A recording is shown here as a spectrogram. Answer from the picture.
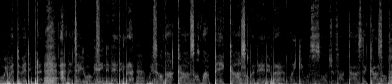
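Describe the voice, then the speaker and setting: Whispering in a playful tone at a fairly quick pace, the speaker swings widely in loudness over noticeable background noise. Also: man. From England. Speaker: ASMR creator. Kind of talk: casual talk to camera. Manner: rambling, playful, repetitive.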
